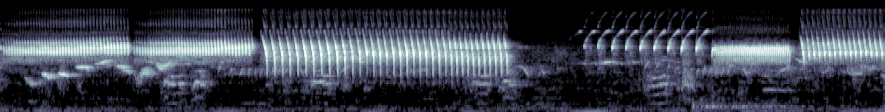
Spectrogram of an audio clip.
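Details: Kenari canary in long, varied song with ngerek and ngerol passages: dense buzzy rolls alternate with a fast rattling trill and a quick run of high falling notes, with faint low background noise.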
